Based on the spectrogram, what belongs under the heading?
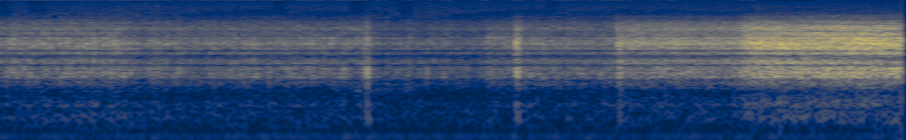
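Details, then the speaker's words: Small battery radio, previously dead, after repairing a broken main negative wire at the on-off switch: a steady static hiss with a few clicks, still receiving no station. The soldering iron, now unplugged, had been causing interference; the remaining cause is unclear. "Still not picking up a station there. Obviously it's picking up something, but I got my soldering iron off, so that was causing a lot of problem."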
